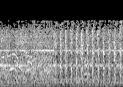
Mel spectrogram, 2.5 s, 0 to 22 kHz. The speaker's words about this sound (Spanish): El sonido es de las ametralladoras M60 que accionan militares del ejército desde un helicóptero Black Hawk en Argelia, Cauca.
